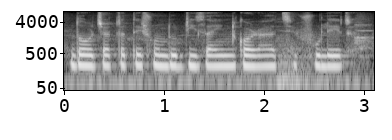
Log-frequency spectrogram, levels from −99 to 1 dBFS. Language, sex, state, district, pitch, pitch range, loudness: Bengali, female, West Bengal, Cooch Behar, 225 Hz, 220-230 Hz, -17 LUFS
